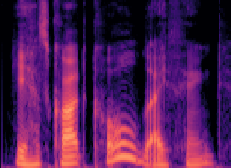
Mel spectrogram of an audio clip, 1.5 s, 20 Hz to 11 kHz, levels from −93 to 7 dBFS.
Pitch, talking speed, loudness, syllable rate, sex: 140 Hz, 235 wpm, -20 LUFS, 4.2 syllables/s, male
